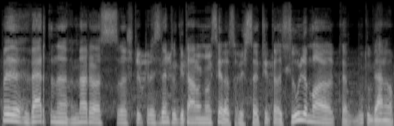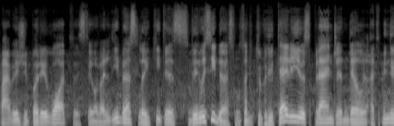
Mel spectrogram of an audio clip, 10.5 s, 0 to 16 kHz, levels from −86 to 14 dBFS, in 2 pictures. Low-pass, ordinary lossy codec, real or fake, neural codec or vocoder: 14.4 kHz; MP3, 64 kbps; fake; codec, 32 kHz, 1.9 kbps, SNAC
